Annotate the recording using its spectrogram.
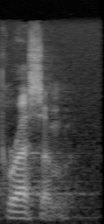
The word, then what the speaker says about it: Gresham: The H is silent in Gresham. I always thought it was Gresham, but it's apparently pronounced Gresham.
